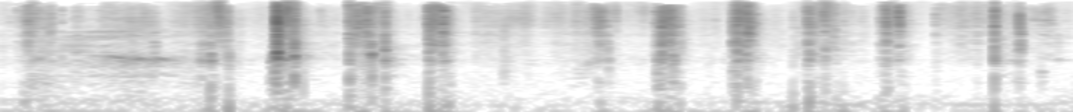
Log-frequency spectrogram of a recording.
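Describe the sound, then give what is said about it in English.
Tarot cards are drawn from a deck, giving many quick, soft snaps and slides in an uneven rhythm. The sounds are faint, with little else around them. “Okay, let's pull some cards, shall we? Let's see what you need to know this week.”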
